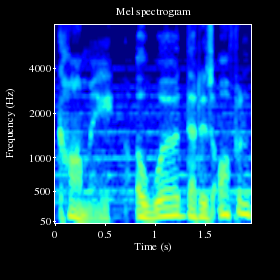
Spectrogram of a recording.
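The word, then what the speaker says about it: 神: This is pair wit Chinese letter pronounced kami.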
